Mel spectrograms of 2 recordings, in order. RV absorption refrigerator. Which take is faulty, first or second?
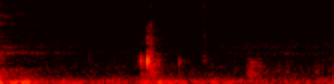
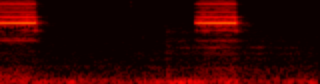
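second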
